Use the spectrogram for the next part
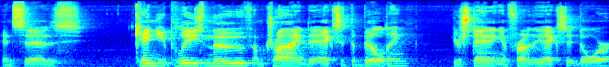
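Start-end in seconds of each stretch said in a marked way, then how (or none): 1.3-6.1 loud, rude, hostile voice. Retelling what a woman at the exit door said: imitating a rude, hostile demand. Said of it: "in a very hostile manner".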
